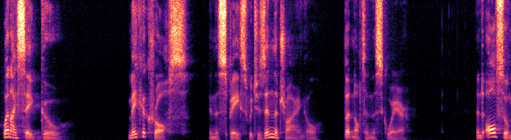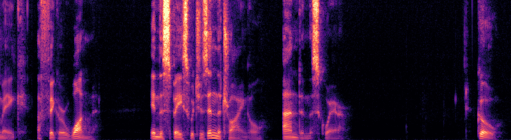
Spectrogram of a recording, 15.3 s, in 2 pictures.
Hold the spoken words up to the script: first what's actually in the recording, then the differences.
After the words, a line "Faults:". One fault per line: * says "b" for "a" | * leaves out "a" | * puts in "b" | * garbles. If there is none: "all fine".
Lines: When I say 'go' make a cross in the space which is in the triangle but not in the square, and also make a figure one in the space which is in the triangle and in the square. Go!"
When I say 'go' make a cross in the space which is in the triangle but not in the square, and also make a figure one in the space which is in the triangle and in the square. Go!"
Faults:
all fine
